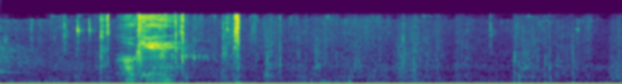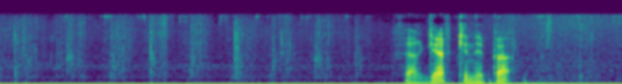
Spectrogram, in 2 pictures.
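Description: Footsteps crunch on dry ground at a run.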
